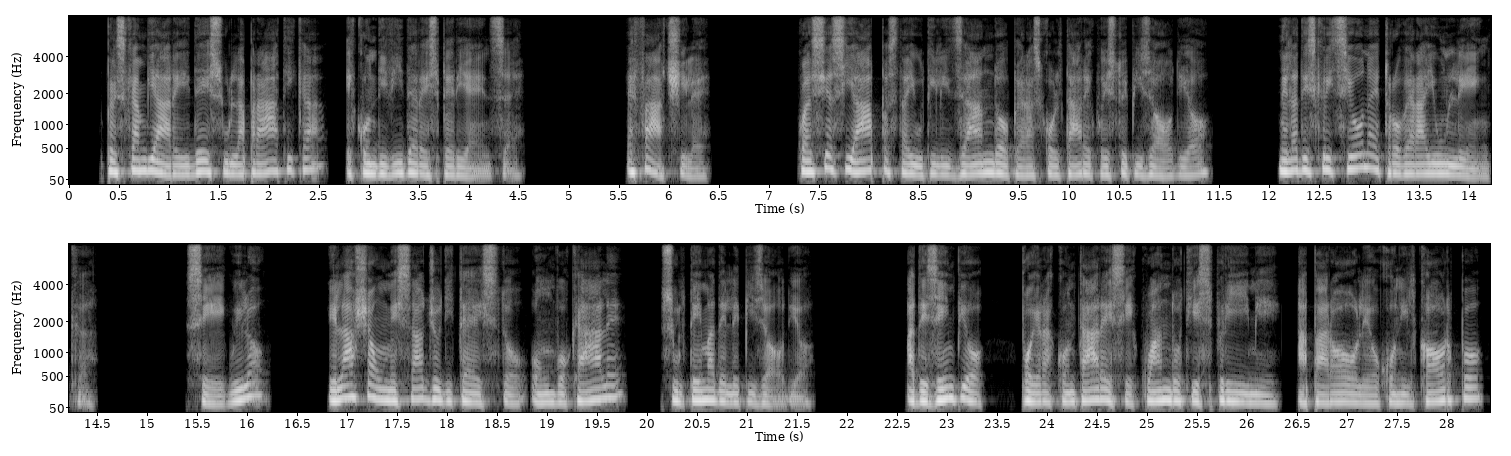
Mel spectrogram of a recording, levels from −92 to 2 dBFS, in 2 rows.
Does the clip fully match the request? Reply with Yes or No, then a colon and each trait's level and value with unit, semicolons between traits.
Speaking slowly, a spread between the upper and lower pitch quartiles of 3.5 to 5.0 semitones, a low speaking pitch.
Yes: slow, 105 wpm; average, 4.4 semitones; low, 125 Hz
